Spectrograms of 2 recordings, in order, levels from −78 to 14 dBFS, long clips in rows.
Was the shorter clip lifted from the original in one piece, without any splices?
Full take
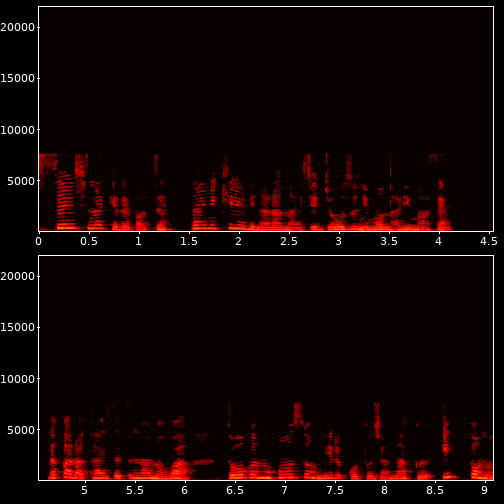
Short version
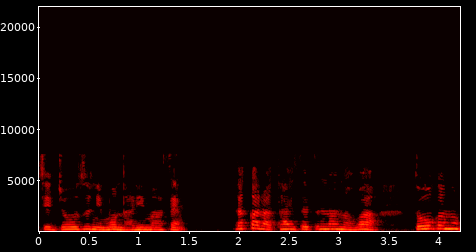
yes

